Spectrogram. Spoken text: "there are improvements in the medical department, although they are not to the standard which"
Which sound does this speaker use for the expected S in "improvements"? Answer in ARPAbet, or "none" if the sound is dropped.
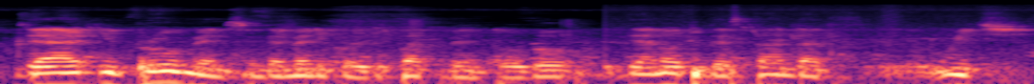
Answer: S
